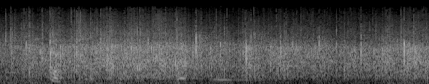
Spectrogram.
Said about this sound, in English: But we're pleased that you're here. If you'd stand, if you're from one of these agencies, we'll welcome you with applause if you're here.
